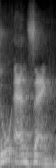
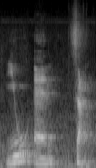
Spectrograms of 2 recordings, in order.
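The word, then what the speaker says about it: Xuanzang: The original name was Zhu Anzang, but we could not pronounce it Zhu Anzang, so our Indian people said Yuan Sang.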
